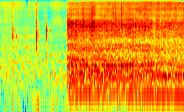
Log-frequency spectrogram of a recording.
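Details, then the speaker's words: Motorbike with a low battery: steady low buzz under two seconds with no cranking rhythm, the starter failing to crank the engine over. "hear that? That's the starter failing to crank over because the battery is too low."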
